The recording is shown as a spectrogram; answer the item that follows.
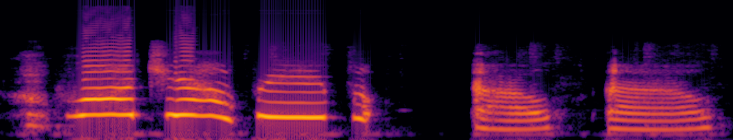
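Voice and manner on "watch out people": high, loud cry of alarm; yelling warning. Real, not acted. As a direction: shout a warning to everyone. Ship under attack, yelling warning.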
